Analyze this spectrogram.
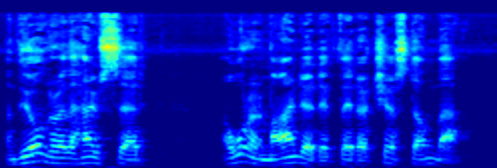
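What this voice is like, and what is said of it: Put-on Australian accent. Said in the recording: “It's my Australian accent again.”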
